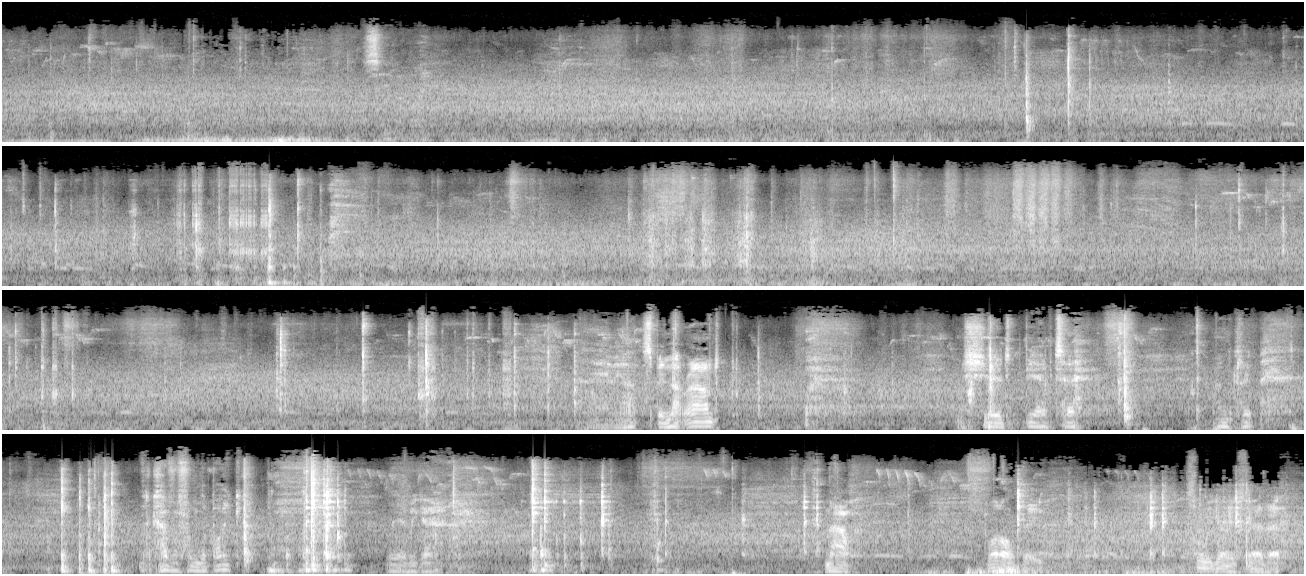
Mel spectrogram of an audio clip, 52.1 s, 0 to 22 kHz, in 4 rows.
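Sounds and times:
metal parts clicking and knocking: 41.5s - 42.6s.

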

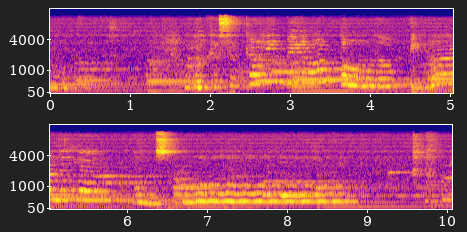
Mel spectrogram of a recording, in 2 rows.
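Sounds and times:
woman singing: 0.0s - 0.7s, 1.7s - 9.0s
instrumental accompaniment: 0.0s - 10.0s.

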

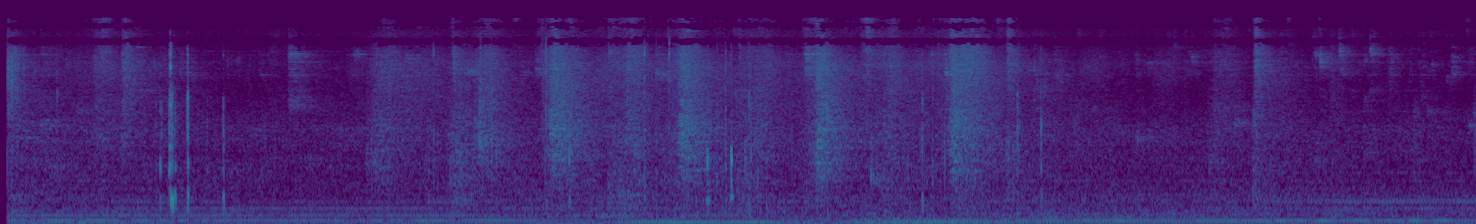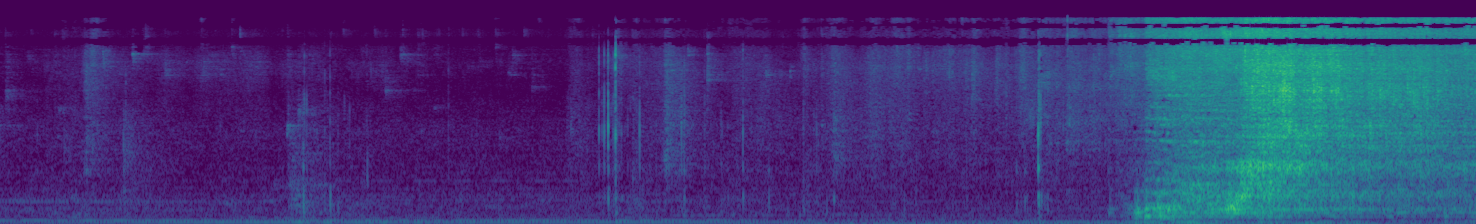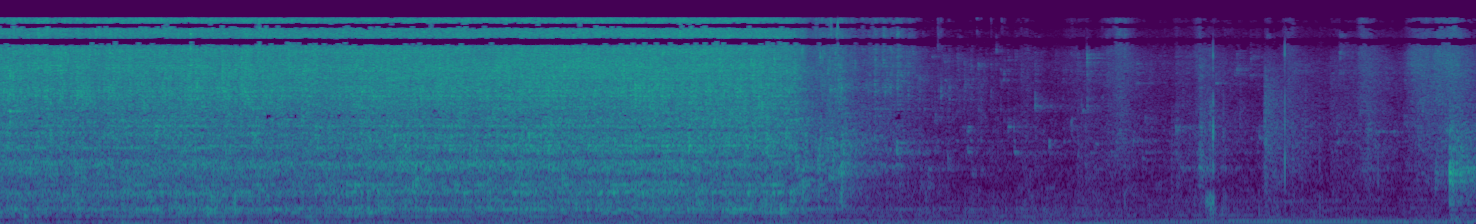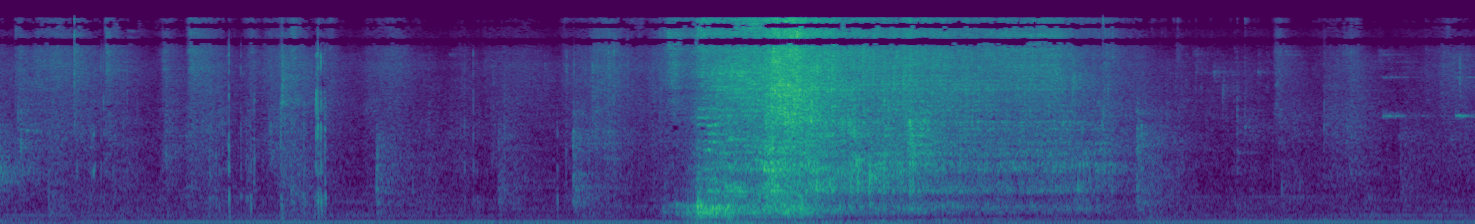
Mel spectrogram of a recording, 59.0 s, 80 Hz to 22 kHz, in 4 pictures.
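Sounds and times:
toilet flushing: 24.9s - 45.0s, 50.1s - 57.9s.

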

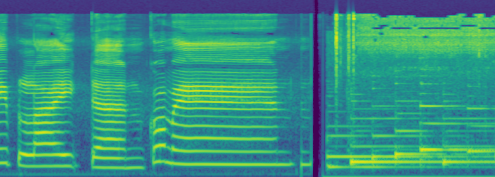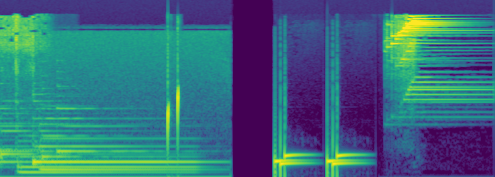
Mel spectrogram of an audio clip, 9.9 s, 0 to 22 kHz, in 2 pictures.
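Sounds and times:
held musical chord: 3.4s - 7.2s
bright chime: 8.8s - 9.9s.

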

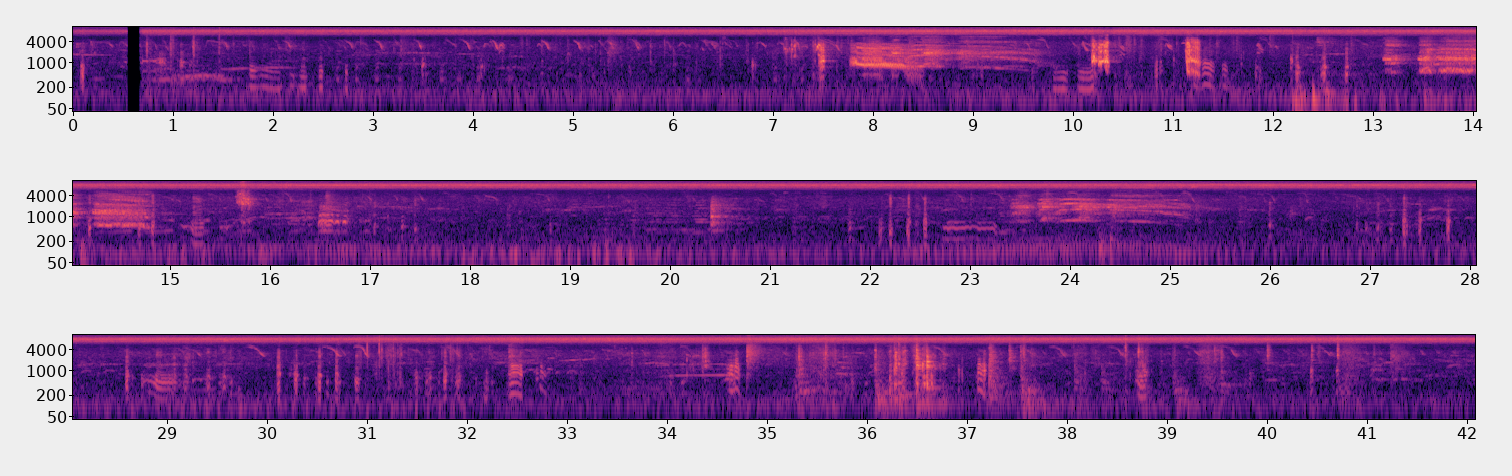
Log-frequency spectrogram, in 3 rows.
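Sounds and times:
rooster crowing: 7.8s - 10.3s, 13.1s - 15.0s, 22.7s - 25.6s, 32.3s - 34.8s.

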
